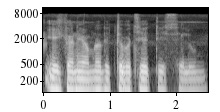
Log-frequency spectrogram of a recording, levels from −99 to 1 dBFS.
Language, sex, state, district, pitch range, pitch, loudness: Bengali, male, West Bengal, Cooch Behar, 110-115 Hz, 110 Hz, -15 LUFS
